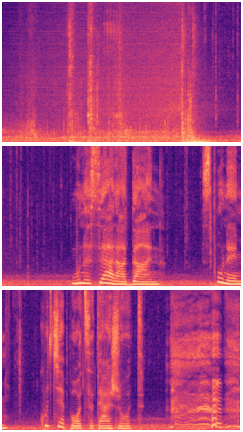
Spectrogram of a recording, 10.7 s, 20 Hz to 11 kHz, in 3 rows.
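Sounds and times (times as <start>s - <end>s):
house door opening as someone enters: 0.9s - 4.0s
heavy thump: 1.0s - 3.6s
door clunks and rattling slide: 1.0s - 3.9s
speech: 4.9s - 6.1s, 6.8s - 9.3s
laughter: 9.6s - 10.7s.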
